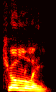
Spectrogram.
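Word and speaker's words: Cholmondeley: you might know what I mean because it's pronounced Chumli.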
